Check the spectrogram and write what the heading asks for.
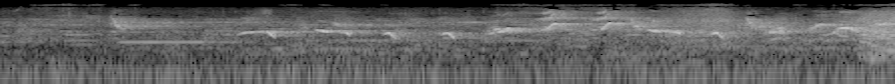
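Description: Small birds chirping: short, quick, repeated chirps that come thicker and louder from about a second in.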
